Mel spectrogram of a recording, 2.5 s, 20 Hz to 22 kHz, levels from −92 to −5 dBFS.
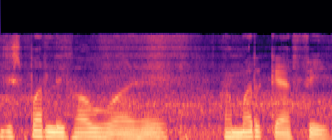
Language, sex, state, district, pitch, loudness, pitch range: Hindi, male, Chhattisgarh, Korba, 125 Hz, -15 LUFS, 115-135 Hz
